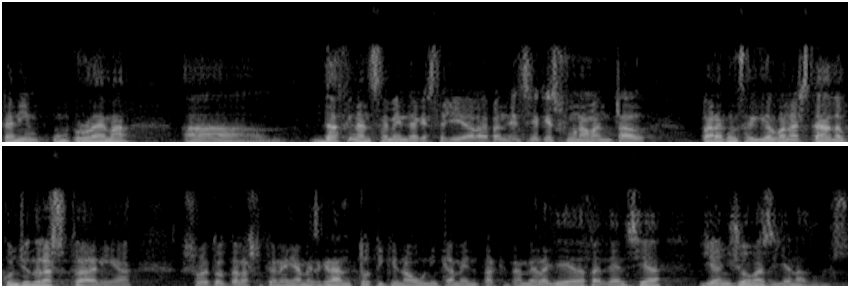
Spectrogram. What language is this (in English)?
Catalan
